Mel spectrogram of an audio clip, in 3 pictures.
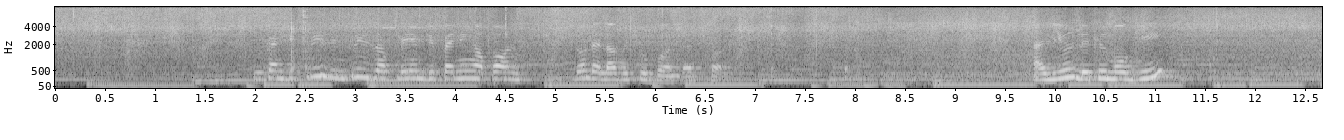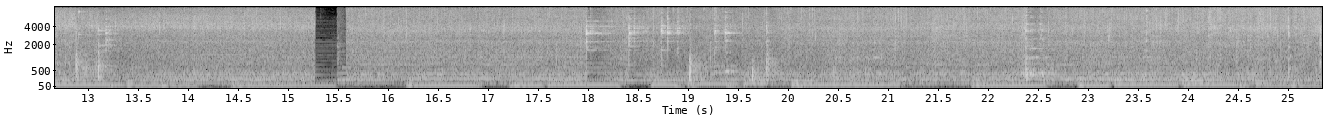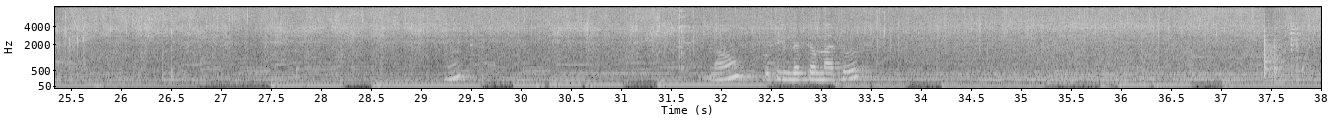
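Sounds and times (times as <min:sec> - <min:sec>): onions sizzling in fat: 0:00.0 - 0:38.0
spoon scraping and knocking pan: 0:06.1 - 0:08.2, 0:12.7 - 0:13.4, 0:18.0 - 0:21.0, 0:22.3 - 0:22.8, 0:23.5 - 0:26.8, 0:37.3 - 0:38.0.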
